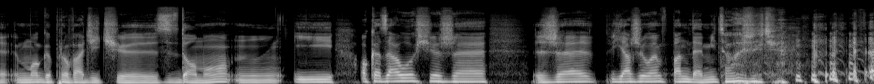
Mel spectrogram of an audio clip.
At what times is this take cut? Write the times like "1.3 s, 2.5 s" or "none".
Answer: none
